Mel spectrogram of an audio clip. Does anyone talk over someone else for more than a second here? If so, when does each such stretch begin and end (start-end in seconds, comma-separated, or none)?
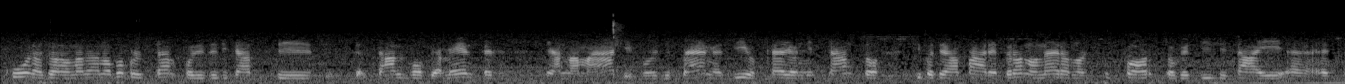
none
